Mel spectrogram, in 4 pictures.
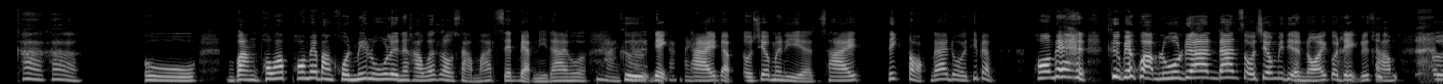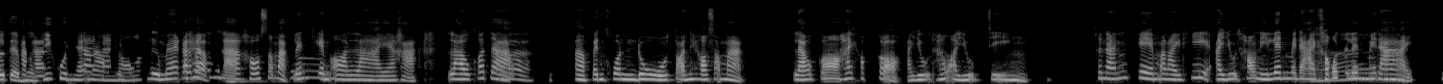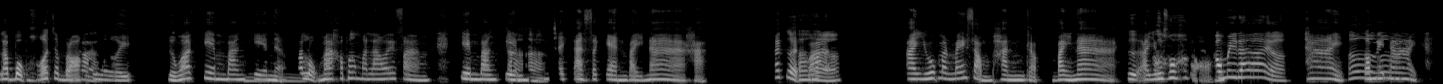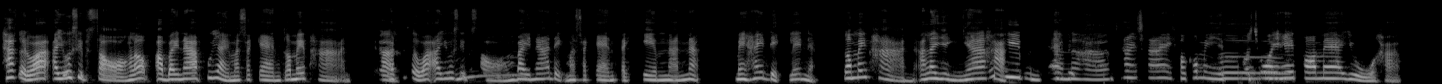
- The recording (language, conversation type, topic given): Thai, podcast, มีเทคนิคอะไรบ้างที่จะช่วยเพิ่มความเป็นส่วนตัวในบ้าน?
- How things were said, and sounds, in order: other background noise; tapping; chuckle; laughing while speaking: "อ๋อ"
